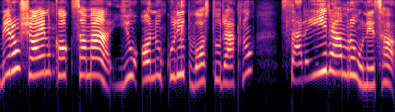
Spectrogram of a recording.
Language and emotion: Nepali, happy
